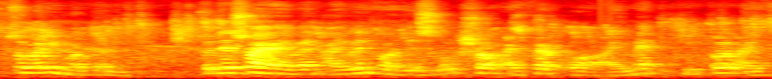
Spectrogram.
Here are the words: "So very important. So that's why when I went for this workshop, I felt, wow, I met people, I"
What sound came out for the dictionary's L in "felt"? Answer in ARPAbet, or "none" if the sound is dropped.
none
